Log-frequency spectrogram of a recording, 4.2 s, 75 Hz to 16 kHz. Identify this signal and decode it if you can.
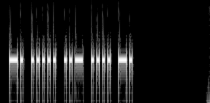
Morse code, heard as a keyed tone, about 22 wpm, 700 Hz. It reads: N5UHN
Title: USA Callsign DE Callsign - 5 Characters - 22wpm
